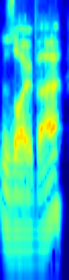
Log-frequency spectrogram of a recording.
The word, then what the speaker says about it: Xova: So I want to suggest to you, if you're setting up self-custody wallets, MetaMask, Zova, first set it up on your phone, go into your app store. So Zova is spelled Xova, MetaMask is spelled Metamask.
